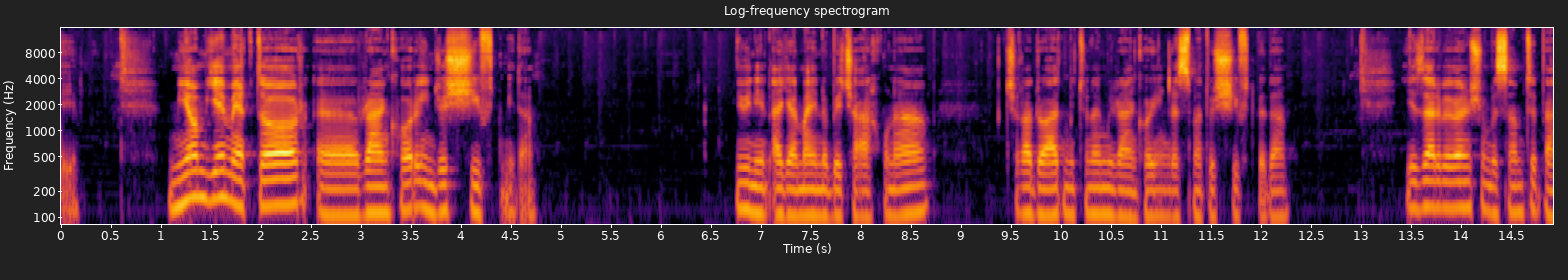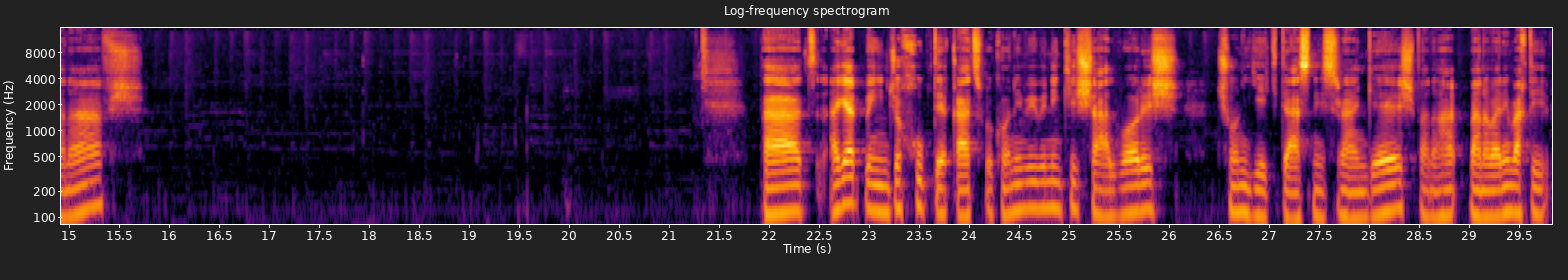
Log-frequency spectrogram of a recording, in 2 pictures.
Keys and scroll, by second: 22.8 ctrl+space.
